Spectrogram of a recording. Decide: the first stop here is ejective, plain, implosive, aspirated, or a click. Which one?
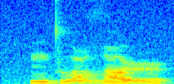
plain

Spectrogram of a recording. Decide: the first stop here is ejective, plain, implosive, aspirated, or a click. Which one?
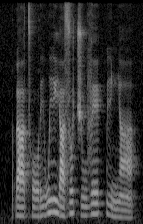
implosive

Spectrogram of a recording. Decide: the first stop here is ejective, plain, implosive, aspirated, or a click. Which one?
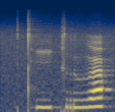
aspirated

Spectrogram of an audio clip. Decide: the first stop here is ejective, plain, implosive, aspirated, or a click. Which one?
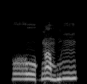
implosive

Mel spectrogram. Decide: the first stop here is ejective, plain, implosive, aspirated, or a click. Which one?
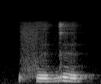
plain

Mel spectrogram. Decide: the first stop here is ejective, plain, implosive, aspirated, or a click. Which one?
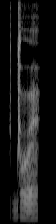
plain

